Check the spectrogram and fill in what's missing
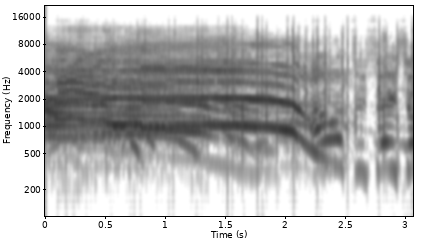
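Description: A team crowd of young players at a Unified Soccer event cheers loudly on cue, a burst of shouting voices that fades into scattered calls.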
